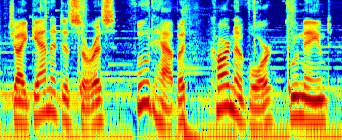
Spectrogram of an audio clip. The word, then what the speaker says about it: Giganotosaurus: United States Giganotosaurus name meaning giant Southern lizard pronunciation Giganotosaurus food habit carnivore who named Rodolfo Correa and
